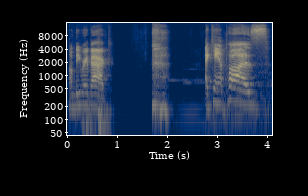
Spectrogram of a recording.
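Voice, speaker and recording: A woman streaming a game live, chatty and excitable, talking to her characters as she plays at home. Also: mid-range voice, extremely slow, soft background music. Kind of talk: live gameplay commentary.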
